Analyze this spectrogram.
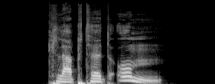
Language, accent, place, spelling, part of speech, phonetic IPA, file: German, Germany, Berlin, klapptet um, verb, [ˌklaptət ˈʊm], De-klapptet um.ogg
- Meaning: inflection of umklappen: 1. second-person plural preterite 2. second-person plural subjunctive II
